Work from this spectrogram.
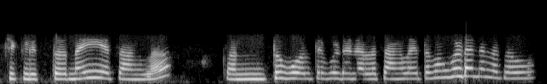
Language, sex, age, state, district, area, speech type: Marathi, female, 18-30, Maharashtra, Buldhana, rural, conversation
